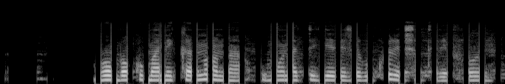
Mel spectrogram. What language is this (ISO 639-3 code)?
kin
